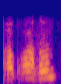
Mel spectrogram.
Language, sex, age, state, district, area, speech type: Assamese, male, 45-60, Assam, Barpeta, rural, conversation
